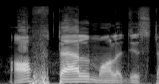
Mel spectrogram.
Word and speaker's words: ophthalmologist: ஆப்தால்மாலஜிஸ்ட், ஆப்தால்மாலஜிஸ்ட்டில் பார்த்தீங்கன்னா இந்த பிஹெச் இருக்குது பாருங்கள், இந்த பிஹெச் இருந்தாலே வந்து அது எஃப் சவுண்டாக மாறிடும் இங்கிலீஷில், ஃபோனுக்கு பார்த்தீங்கன்னா பிஹெச் ஓஎன்இ தான் இருக்கும். ஸோ அது மாதிரி ஓஎஃப்எஃப் அப்படி போட்டுக்கணும், இப்படி போடக்கூடாது, அப்படி ப்ரொனவுன்ஸ் பண்ணும்போது அப்படி நினச்சிக்கணும். ஆஃப்தால்மாலஜிஸ்ட் அப்படி சொல்லணும் இதை, ஆஃப்தால்மாலஜிஸ்ட்.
